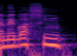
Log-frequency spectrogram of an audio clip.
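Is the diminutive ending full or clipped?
clipped. The diminutive ending is cut short. "vira negocinho ... Você corta uma parte da palavra"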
